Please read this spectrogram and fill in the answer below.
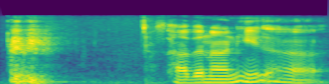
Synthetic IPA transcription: saːd̪ʱɐnaːni

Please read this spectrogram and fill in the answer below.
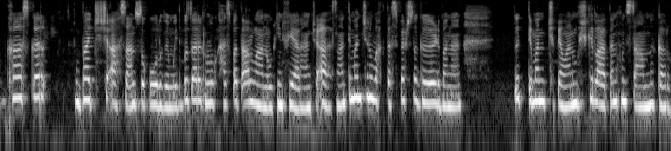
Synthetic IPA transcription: kʰaːskɐɾ | bɐt͡ʃʰi̥t͡ʃʰiʔaːsaːnsokuːlɡɐmɨt̪ʲbɨzɐɾɐkluːkʰhɐspɐt̪aːlʋaːnoːkinfiɐɾaːnt͡ʃʰiʔaːɦsaːnt̪imɐnt͡ʃʰinɨʋɐkt̪ɐspʲeʈʰsoɡəːɽʲbɐnaːn | t̪ɨt̪imɐnt͡ʃʰi̥pʲɐʋaːnmuʃkilaːt̪ɐnhunsaːmnɨkɐɾu

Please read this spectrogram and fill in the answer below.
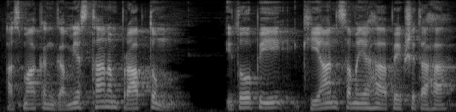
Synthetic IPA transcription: ɐ̰smaːkɐŋɡɐmjɐst̪ʰaːnɐmpɾaːp̚t̪um | it̪oːpikʰijaːnsɐmɐjɐɦɐ̆ɐpeːkʂit̪ɐɦɐ̆

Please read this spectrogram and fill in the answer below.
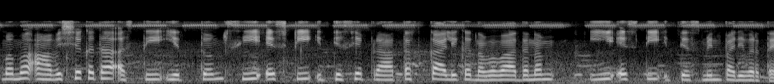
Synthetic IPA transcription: mɐmɐʔaːʋɐɕjɐkɐt̪aʔɐst̪ijet̪ʋɐmsiʔesʈiʔit̪jɐsjɐpɾaːt̪ɐhkːaːlikɐnɐʋɐʋaːd̪ɐnɐmiːesʈiʔit̪jɐsminpɐɾiʋɐɾt̪ɐ

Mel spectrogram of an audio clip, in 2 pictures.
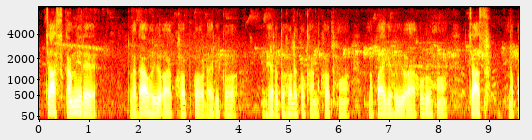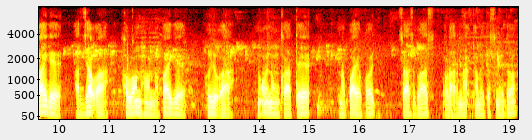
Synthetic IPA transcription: t͡ʃaskamiɾɛ | laɡaʔɦujuʔakʰɔt̪kɔɖajɾikɔ | d̪ʱɛɾd̪ɔɦɔlɛkɔkʰankʰɔt̪hɔ̃napajɡɛɦujuʔahuɽuhɔ̃t͡ʃas | napajɡɛ | a̰ɾd͡ʒawʔapʰɔlɔnɦɔ̃napajɡɛ | hujuʔanɔ̰̃ʔɔjnɔŋkat̪ɛ | napajɔkɔc̚ | t͡ʃasbas | ɔ̰ɽa̰ʔɾɛnaʔkamit̪ɛsunid̪ɔ

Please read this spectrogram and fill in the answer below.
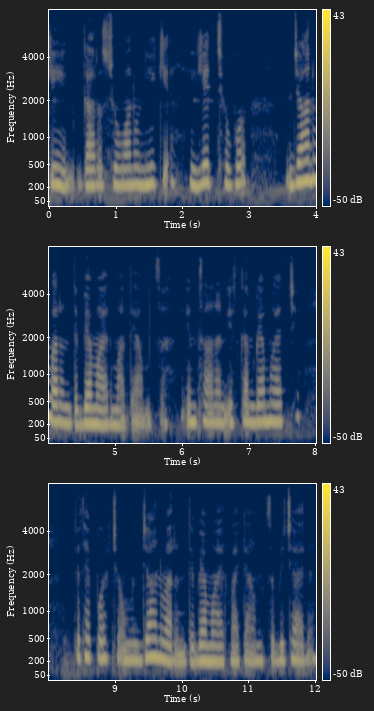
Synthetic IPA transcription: kiinɡɐɾɐst͡ʃʰuʋɐnunjike | jet̪̚t͡ʃʰiʋɨ | d͡ʒaːnʋɐɾɐnt̪ebʲamaːɾʲmaːt̪ea̰mt͡sʰɨ̰ | ḭnsaːnɐnʔḭskɐnbʲamaːɾʲt͡ʃʰi | t̪it̪ʰepəʈʰt͡ʃʰḭə̰md͡ʒaːnʋɐɾɐnt̪ebʲamaːɾʲmaːt̪ʲeamt͡sʰɨbit͡ʃaːɾʲɐ̰n

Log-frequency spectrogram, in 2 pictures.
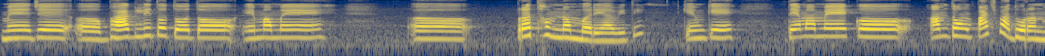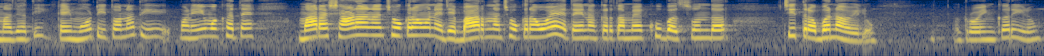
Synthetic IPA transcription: mɛ̃d͡ʒebʱaɡlid̪ʱot̪ot̪oemãmẽ | pɾət̪ʰəmnəmbəɾeaʋit̪i | kẽmke | t̪emãmẽːk | amt̪oɦũpãt͡ʃmãd̪ʱoɾəɳmãd͡ʒɦət̪ikaimoʈit̪onət̪ʰipəɳeiʋəkʰət̪e | maɾaʃaɭanat͡ʃʰokɾaoned͡ʒebaɾnat͡ʃʰokɾaoet̪oenakəɾt̪amẽkʰubəd͡ʒsʊnd̪əɾ | t͡ʃɪt̪ɾəbənaʋelũ | ɖɾoiŋɡkəɾilũ

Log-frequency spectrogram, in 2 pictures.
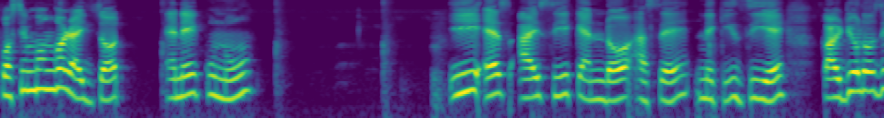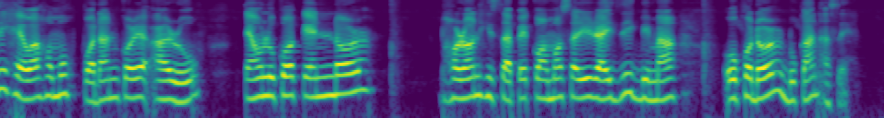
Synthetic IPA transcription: pɹɔsimbʱɔŋɡɔɹajzɔt̚ | ɛnɛkʊnʊ | iɛsajsikɛndɔasɛnekiziɛkaɹdiolozixɛwaxɔmuxpɹɔdankɔɹɛʔaɹu | teʊ̃lʊkɔkɛndɔɹ | dʱɔɹɔnɦisapɛkɔɹmɔsaɹiɹajzik̚bima | okʰɔdɔɹdʊkana̰sɛ̰

